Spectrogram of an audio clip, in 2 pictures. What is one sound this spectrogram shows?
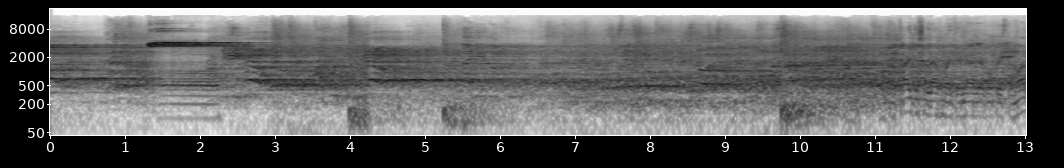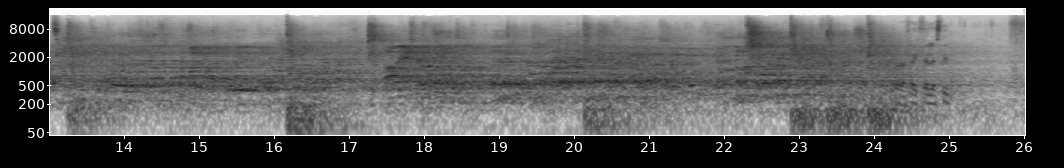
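Men talk and call out across an echoing hall.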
